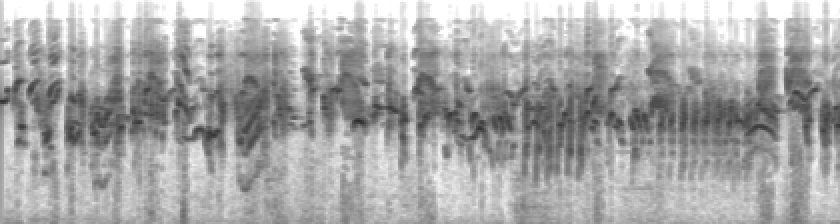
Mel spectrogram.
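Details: Oriental magpie-robin in breeding condition, a lure recording: a dense, continuous stream of varied whistles, chirps and rapid warbled phrases, high and mostly unbroken, with sharp clicks and slurred notes packed throughout.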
